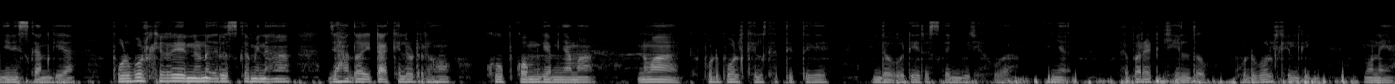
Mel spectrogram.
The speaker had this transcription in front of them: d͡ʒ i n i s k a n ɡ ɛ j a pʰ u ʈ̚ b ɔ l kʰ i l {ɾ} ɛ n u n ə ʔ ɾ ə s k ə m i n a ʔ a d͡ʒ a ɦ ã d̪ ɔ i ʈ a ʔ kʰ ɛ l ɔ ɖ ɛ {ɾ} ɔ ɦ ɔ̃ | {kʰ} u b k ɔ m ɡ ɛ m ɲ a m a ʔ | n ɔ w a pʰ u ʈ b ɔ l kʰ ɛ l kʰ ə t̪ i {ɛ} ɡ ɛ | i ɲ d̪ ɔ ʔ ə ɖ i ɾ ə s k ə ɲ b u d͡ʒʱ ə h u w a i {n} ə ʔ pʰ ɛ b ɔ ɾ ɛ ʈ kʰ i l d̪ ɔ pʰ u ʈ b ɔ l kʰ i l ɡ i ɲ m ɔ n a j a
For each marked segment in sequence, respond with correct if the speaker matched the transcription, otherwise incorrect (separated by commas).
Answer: correct, correct, correct, correct, incorrect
